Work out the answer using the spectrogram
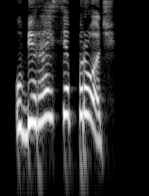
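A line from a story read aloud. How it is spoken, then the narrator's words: Exclaiming. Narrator (Russian): воскликнула она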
